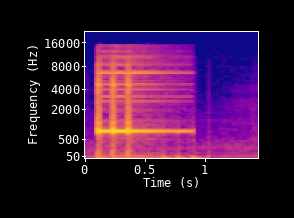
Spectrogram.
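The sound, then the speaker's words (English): A bright chime-like bell rings out three quick times in succession, then its clear tone hangs and fades over most of a second. It's fairly loud, with no voices. “We got different bells.”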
